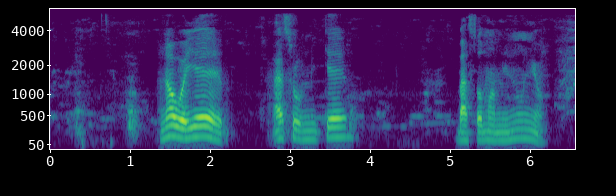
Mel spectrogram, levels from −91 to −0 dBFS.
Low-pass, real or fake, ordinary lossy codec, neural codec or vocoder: 5.4 kHz; real; AAC, 24 kbps; none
